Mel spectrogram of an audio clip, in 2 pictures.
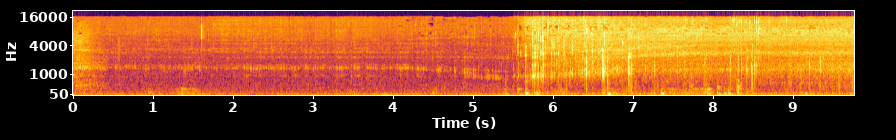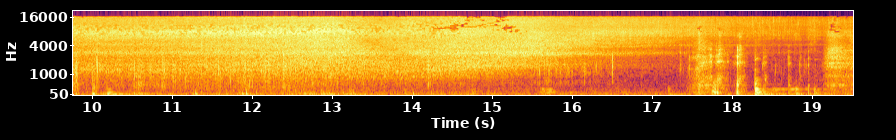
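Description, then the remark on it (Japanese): A weak 5% Jim Beam bourbon highball is poured into a glass and fizzes: a sudden loud, steady carbonated hiss full of crackling bubbles lasts about twelve seconds, then thins to scattered pops. No one speaks. “これ5%しかないから、かなり薄いハイボールです。”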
